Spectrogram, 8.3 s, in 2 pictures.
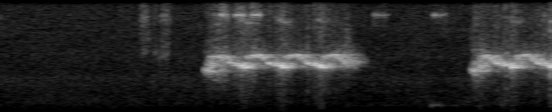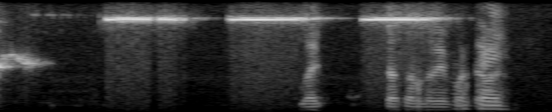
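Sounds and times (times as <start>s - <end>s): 
alarm system siren: 1.6s - 2.9s, 3.5s - 7.8s
person speaking: 6.4s - 8.0s.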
